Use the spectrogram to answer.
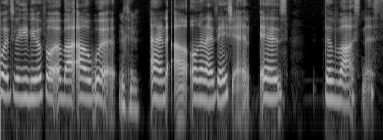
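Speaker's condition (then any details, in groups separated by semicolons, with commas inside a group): Cerebral palsy, spastic quadriplegia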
